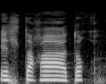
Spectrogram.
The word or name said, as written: eltaqa'toq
